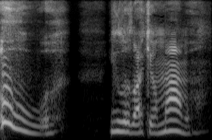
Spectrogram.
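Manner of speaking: put-on angry tone. Retelling to mom what dad used to say: imitating dad saying it angrily. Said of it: "Why you so angry about it?".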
